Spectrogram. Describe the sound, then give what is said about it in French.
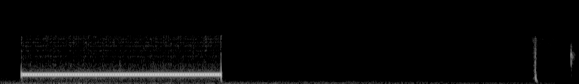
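Telephone dial tone while a call is being placed: one steady, even tone that holds for about two seconds and then cuts off. Near-silence follows, broken by two brief faint blips at the end. “J'appelle Anne-Marie Moulin.”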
